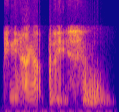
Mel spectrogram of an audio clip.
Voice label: human male english says can you hang up please telephone reciever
